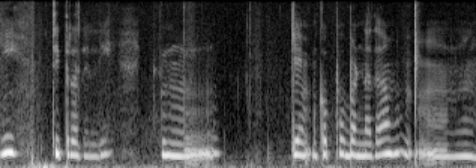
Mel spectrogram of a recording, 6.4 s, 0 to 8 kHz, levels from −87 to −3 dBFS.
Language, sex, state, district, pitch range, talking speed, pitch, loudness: Kannada, female, Karnataka, Raichur, 225-260 Hz, 65 wpm, 245 Hz, -20 LUFS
